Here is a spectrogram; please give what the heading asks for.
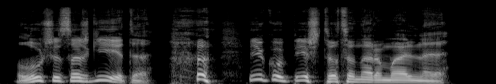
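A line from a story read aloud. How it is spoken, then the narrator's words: Loud laughter. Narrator (Russian): в голос рассмеялся зомби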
